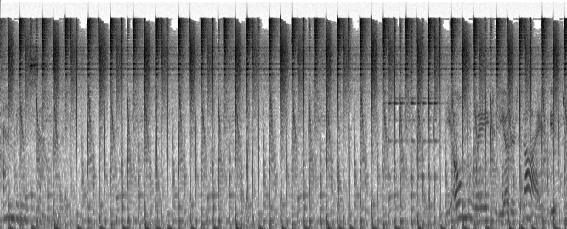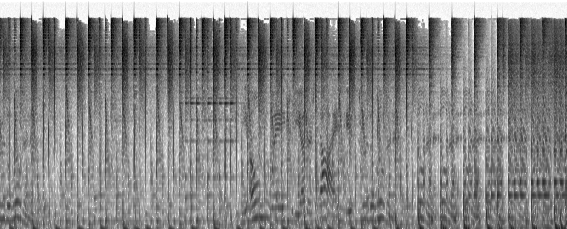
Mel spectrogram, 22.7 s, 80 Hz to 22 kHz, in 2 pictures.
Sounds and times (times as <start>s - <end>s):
Speech: 0.0s - 1.3s, 8.9s - 12.2s, 16.2s - 21.0s
Music: 0.0s - 22.6s.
